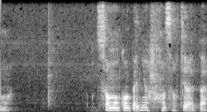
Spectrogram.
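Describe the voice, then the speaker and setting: A woman's fairly low, dark, mellow voice with flat, monotone intonation. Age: 40s. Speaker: domestic helper and union delegate. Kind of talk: interview testimony. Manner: halting, frequent repetitions.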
